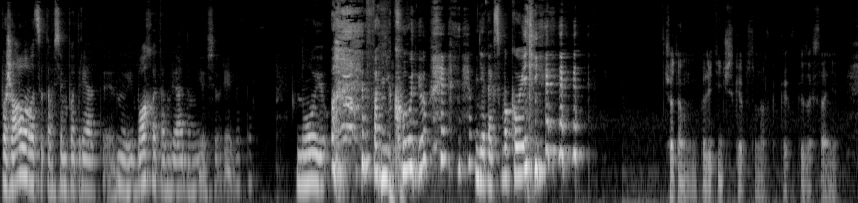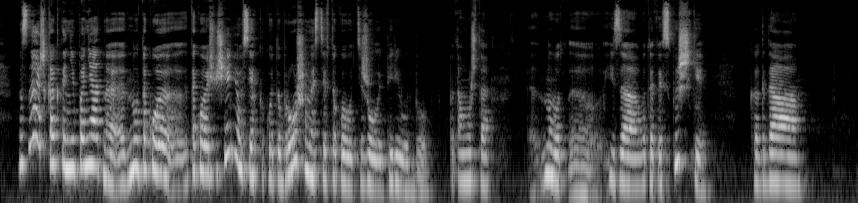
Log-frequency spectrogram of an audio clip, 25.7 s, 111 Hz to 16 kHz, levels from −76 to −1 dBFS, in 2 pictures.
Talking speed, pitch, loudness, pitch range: 120 wpm, 180 Hz, -21 LUFS, 155-235 Hz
